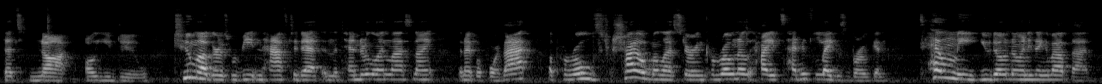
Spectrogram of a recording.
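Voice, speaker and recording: A woman's voice: on the high side, fairly quick, bright, forceful tone, a little hiss or hum, poor audio. A woman voicing a stern, protective male team leader who lectures in firm tones.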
